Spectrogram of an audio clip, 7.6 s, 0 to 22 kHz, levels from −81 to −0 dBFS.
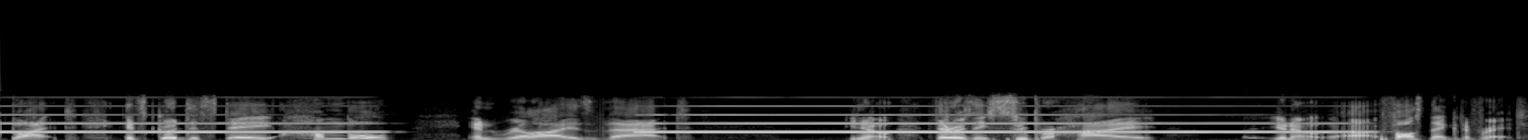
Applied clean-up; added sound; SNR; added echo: none; Wind instrument, woodwind instrument; -1 dB; none.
